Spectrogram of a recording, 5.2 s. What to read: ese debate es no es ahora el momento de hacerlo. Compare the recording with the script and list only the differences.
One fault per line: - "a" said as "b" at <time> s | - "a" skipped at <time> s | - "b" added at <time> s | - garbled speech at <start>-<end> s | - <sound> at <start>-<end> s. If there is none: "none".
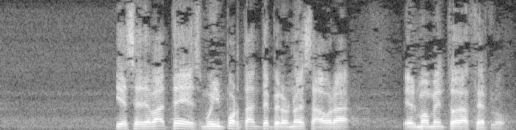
- "muy importante pero" added at 2.0 s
